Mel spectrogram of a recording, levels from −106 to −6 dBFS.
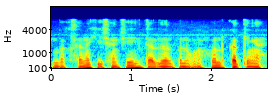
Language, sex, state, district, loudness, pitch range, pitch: Garo, male, Meghalaya, South Garo Hills, -21 LUFS, 90-105 Hz, 95 Hz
